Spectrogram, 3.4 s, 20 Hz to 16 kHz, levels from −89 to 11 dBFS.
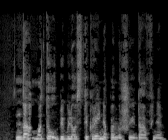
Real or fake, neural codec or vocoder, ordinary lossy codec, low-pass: fake; vocoder, 44.1 kHz, 128 mel bands every 256 samples, BigVGAN v2; MP3, 64 kbps; 14.4 kHz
